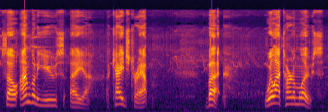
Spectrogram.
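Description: A middle-aged man with an Appalachian accent and a fairly high voice, speaking outdoors. He talks in a folksy, plainspoken way, rambling a little and dropping in fillers as he demonstrates. Birds and rural sounds carry behind him. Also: sing-song, slow pace, a bit bright. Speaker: homesteader vlogger. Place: outdoors by a garden.

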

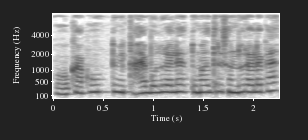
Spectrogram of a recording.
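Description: A man's voice: high-pitched, fairly even intonation, racing, mellow, husky. A man voicing a disheartened, exasperated young family man in a cartoon, fretting and repeating himself as he rambles. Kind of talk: cartoon comedy-drama dialogue.

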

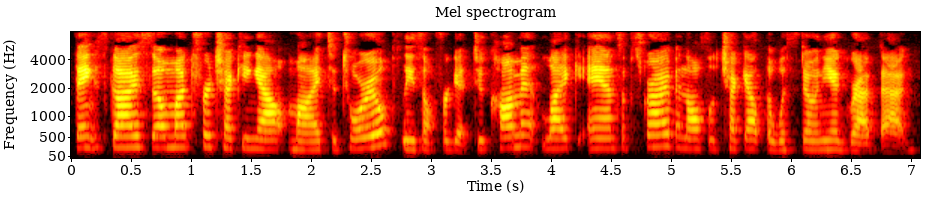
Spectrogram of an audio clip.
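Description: A woman's voice: a little high, moderate pace, bright, forceful tone. A woman hosting a nail art tutorial in a casual, instructional voice-over.

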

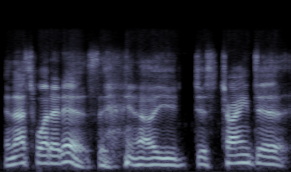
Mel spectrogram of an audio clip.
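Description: A man's voice: mid-range voice, moderate pace, a bit bright, no room sound. A middle-aged man talking casually as a panelist over a video call. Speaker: panelist, audio drama writer. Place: indoor room, on a video call. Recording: dull, lo-fi video call audio.

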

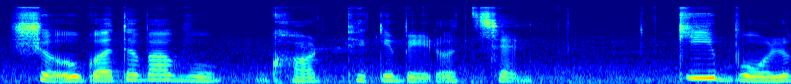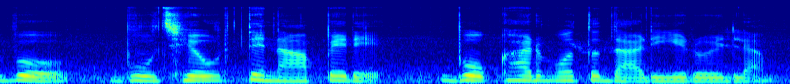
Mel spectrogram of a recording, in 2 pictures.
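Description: A woman's voice: medium pitch, steady tone, unhurried, a little mellow, a little hiss or hum, lightly acted. A woman voicing a deferential, hesitant male junior policeman who reports respectfully in an audio horror story. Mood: baffled, earnest.

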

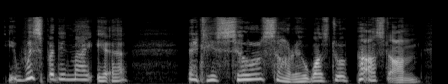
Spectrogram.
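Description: An oily pig propagandist from a political animal fable, voiced by a man. He speaks high and slow, with sentimental, theatrical mourning and a declamatory swell. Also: sing-song, a bit bright, no echo, exaggerated voice. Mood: mock mournful.

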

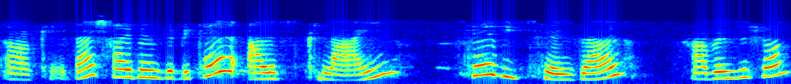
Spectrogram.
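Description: A woman with a high voice and a foreign accent in German speaks over a tinny phone line. She gives instructions step by step like a call-center agent, insistently checking that each one is followed. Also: animated, unhurried. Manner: insistent, repeatedly checking with tag questions.

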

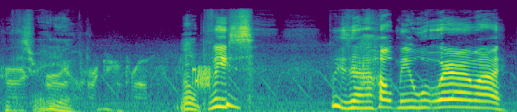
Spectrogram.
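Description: An actor playing a troubled young male airman, narrating his story gravely in first person in a radio drama. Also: extremely high pitch, expressive, slow, very noisy, full character voice. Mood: panicked. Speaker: narrator and main character.

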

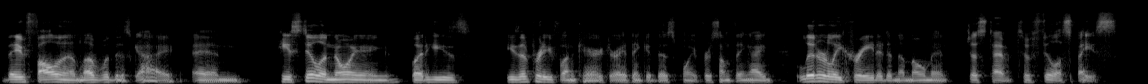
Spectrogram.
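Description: Gravelly, lowish-voiced man chatting casually. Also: steady tone, normal speed, darkish tone, no room sound, clean studio sound. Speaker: podcast guest, audio drama actor. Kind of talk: casual chat.

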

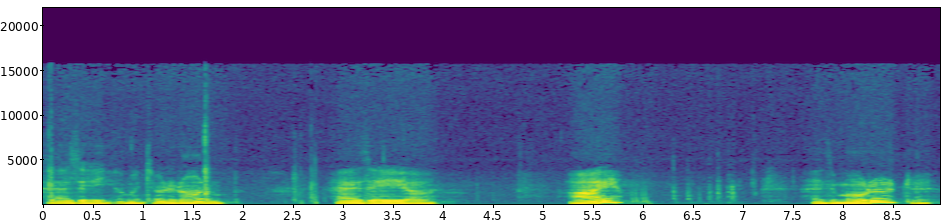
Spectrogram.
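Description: A man giving a casual hands-on demonstration as a radio restorer, explaining things in a halting way. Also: medium pitch. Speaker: radio restorer presenting a repair. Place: indoor home electronics workshop. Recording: tinny, phone-like band-limited sound.

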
